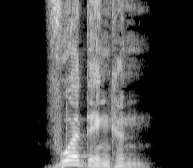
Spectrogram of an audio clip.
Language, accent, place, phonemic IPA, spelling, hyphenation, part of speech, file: German, Germany, Berlin, /ˈfoːʁˌdɛŋkən/, vordenken, vor‧den‧ken, verb, De-vordenken.ogg
- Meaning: 1. to think ahead, anticipate, think for the future, be visionary 2. to think (something) first, to shape concepts about (something)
